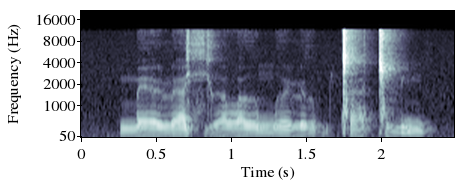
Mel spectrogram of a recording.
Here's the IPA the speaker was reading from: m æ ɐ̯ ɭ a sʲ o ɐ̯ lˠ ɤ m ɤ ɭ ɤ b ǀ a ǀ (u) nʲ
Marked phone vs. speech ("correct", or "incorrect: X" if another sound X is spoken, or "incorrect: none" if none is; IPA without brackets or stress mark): incorrect: y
